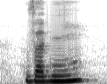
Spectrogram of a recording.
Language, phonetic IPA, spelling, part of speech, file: Czech, [ˈzadɲiː], zadní, adjective, Cs-zadní.ogg
- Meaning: back, rear, hind (near the rear)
